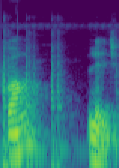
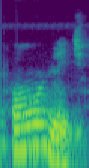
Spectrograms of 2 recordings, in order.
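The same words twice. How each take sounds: First: कॉलेज stretched very slowly and softly; careful pronunciation model. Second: कॉलेज stretched slowly; teacher modelling a word; slow sounding out. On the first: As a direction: breathe out कॉलेज syllable by syllable. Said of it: "जब इसका pronunciation आएगा तो कॉलेज". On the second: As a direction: draw out कॉलेज for pupils. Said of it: "अब इसे क्या पढ़ेंगे". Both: Shown as a demonstration.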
